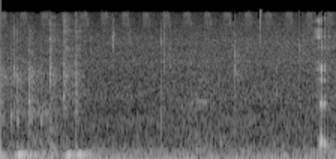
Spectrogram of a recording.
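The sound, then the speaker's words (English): Typing on a computer keyboard in a chat app: a faint, irregular scatter of soft key clicks over a low background hum. “It was necessary to begin typing Kundu in the Discord.”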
